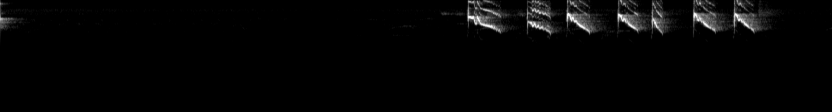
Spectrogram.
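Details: White-eye sound used as a lure to stimulate strong singing: near-silence, then a rapid run of seven piercing, high downslurred notes, each falling sharply in pitch, spaced a bit under half a second apart.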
